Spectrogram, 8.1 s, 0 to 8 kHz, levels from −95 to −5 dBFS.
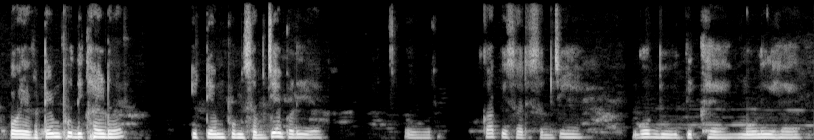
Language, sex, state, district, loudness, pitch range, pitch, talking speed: Rajasthani, female, Rajasthan, Churu, -16 LUFS, 170-205 Hz, 185 Hz, 160 wpm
